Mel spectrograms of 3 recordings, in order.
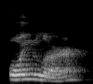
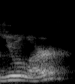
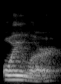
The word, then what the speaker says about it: Euler: It's pronounced Euler, not Euler. Very common mistake. Everybody mispronounces this and calls the poor guy Euler. It's Euler, Leonard Euler.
